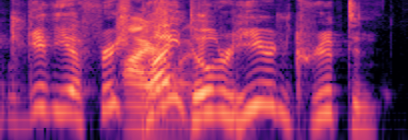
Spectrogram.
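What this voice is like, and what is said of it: Poor put-on Irish accent, Muppet-like. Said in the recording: “That wasn't even an Irish accent. ... It sounded like a Muppet. ... Kryptonian accent.”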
